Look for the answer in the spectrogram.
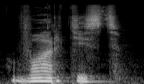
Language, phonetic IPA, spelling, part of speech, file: Ukrainian, [ˈʋartʲisʲtʲ], вартість, noun, Uk-вартість.ogg
- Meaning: value, worth, cost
